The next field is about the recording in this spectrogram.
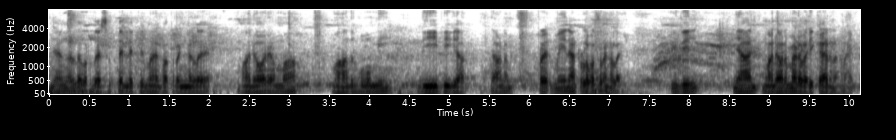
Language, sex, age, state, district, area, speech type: Malayalam, male, 60+, Kerala, Kottayam, rural, spontaneous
